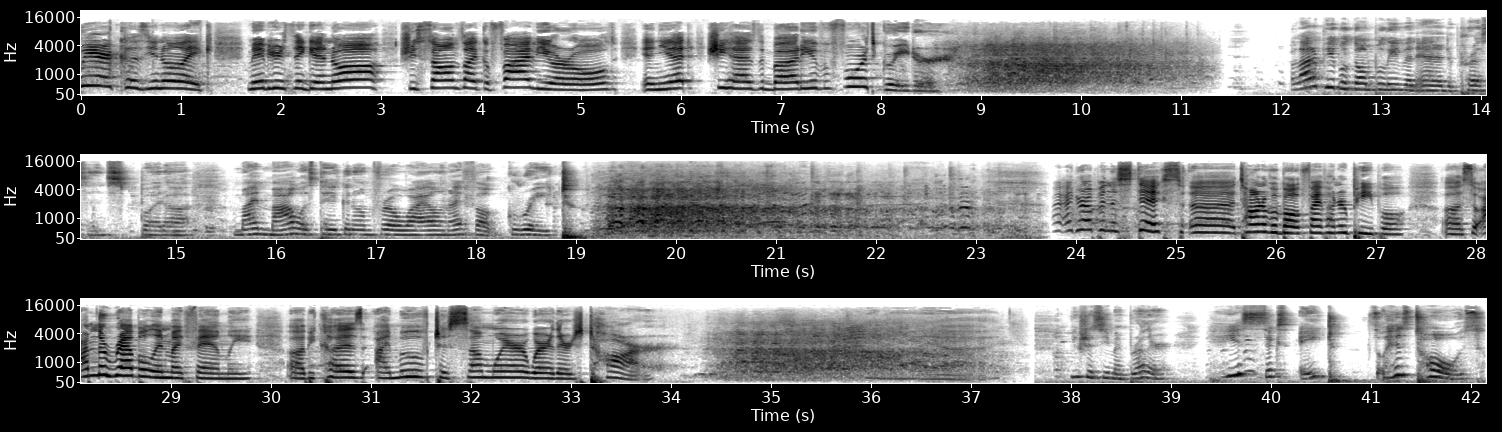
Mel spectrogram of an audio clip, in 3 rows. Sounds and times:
Speech: 0.0 - 8.7, 12.1 - 19.1, 23.8 - 34.0, 37.9 - 42.1.

